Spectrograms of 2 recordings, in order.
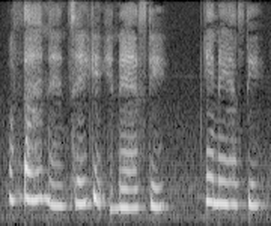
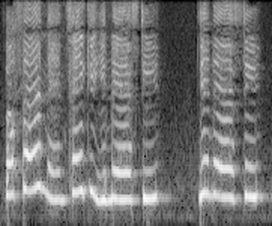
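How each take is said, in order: First: High, hushed country lady impression; soft country accent. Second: High, loud country lady impression; yelled country accent. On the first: Storyteller echoes tow lady's insult, quieter country accent. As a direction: echo her country twang small and high. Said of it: "in her little accent". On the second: Storyteller replays tow lady's insult, loud country-accent yell. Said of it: "Let's go back. It was like".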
